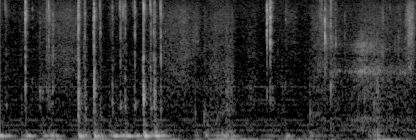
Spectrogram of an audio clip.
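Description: Soft computer-keyboard typing of a short word into an online course platform, a scattered run of light clicks up close, fairly quiet over a low rumble, with no voices.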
